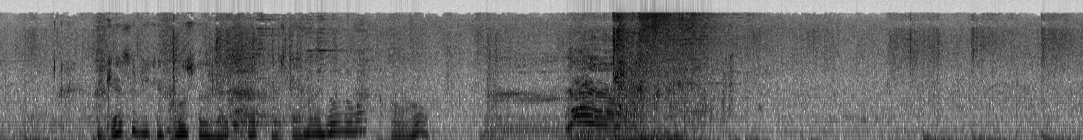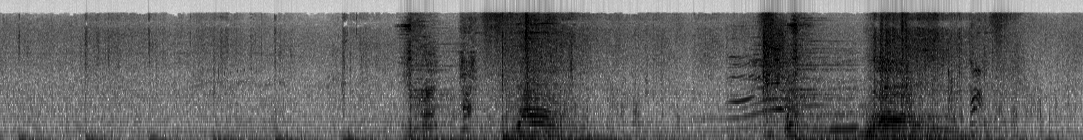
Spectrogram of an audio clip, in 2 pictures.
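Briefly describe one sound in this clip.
A giant monster roars loudly.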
